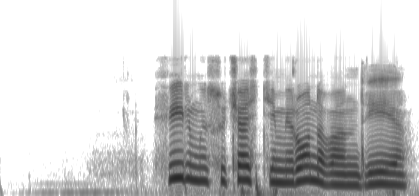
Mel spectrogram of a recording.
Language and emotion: Russian, neutral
